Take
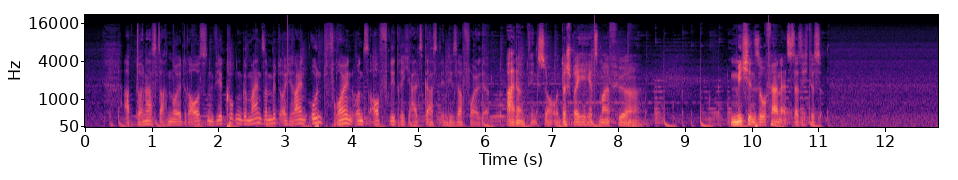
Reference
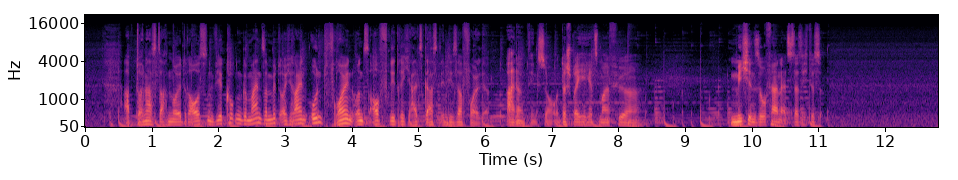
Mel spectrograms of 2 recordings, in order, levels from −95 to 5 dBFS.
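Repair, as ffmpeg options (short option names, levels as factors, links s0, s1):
-filter_complex "[0:a]adeclick=t=4,asplit=3[s0][s1][s2];[s0]afade=t=out:st=2.12:d=0.02[s3];[s1]highpass=f=140:w=0.5412,highpass=f=140:w=1.3066,afade=t=in:st=2.12:d=0.02,afade=t=out:st=2.24:d=0.02[s4];[s2]afade=t=in:st=2.24:d=0.02[s5];[s3][s4][s5]amix=inputs=3:normalize=0,asplit=3[s6][s7][s8];[s6]afade=t=out:st=3.44:d=0.02[s9];[s7]highpass=f=140:w=0.5412,highpass=f=140:w=1.3066,afade=t=in:st=3.44:d=0.02,afade=t=out:st=3.56:d=0.02[s10];[s8]afade=t=in:st=3.56:d=0.02[s11];[s9][s10][s11]amix=inputs=3:normalize=0,asplit=3[s12][s13][s14];[s12]afade=t=out:st=10.03:d=0.02[s15];[s13]highpass=f=140:w=0.5412,highpass=f=140:w=1.3066,afade=t=in:st=10.03:d=0.02,afade=t=out:st=10.15:d=0.02[s16];[s14]afade=t=in:st=10.15:d=0.02[s17];[s15][s16][s17]amix=inputs=3:normalize=0,asetnsamples=n=441:p=0,asendcmd='5.9 volume volume -5dB',volume=1"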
